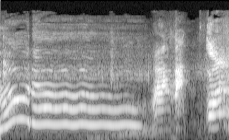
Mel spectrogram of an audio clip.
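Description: A cat's long, drawn-out yowl that rises at the start, then holds one slightly wavering pitch for about a second and a half.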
